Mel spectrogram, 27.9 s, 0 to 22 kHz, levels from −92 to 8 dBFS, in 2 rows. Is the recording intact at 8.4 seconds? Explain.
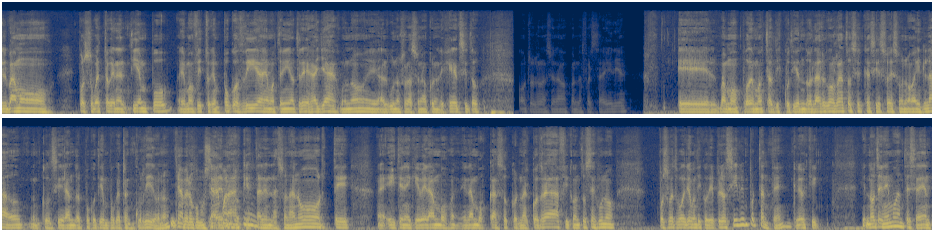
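No. At 8.4 seconds the sound sits inside a stretch from 7.67 to 9.63 s where it collapses. The level drops by about 34 dB. What remains is faint, with the centre almost gone. The likely cause is one channel inverted. One stereo side has flipped polarity. When the two sides are summed to mono, everything they share cancels. Only the small difference between them survives.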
